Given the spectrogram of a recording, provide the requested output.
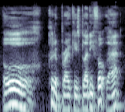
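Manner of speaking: ordinary delivery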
